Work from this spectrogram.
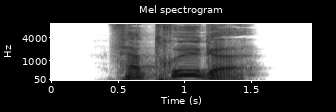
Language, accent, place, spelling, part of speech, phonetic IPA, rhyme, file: German, Germany, Berlin, vertrüge, verb, [fɛɐ̯ˈtʁyːɡə], -yːɡə, De-vertrüge.ogg
- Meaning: first/third-person singular subjunctive II of vertragen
